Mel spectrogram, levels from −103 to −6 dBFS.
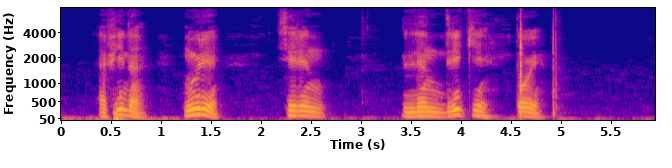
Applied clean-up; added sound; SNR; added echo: classical method log-MMSE.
